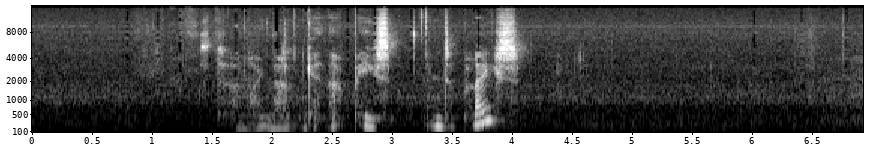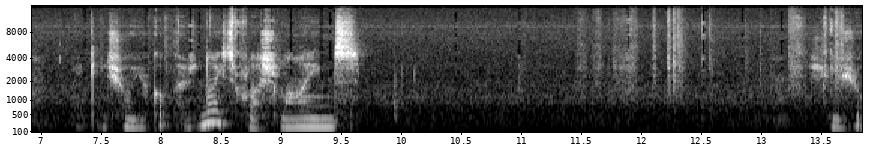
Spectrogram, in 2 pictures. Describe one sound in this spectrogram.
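Small wooden pieces tap and click together on a table.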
